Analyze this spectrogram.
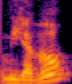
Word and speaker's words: Mirabeau: de eso hablaremos la semana que viene y veremos más más personajes como Mirabó, Mirabeau se escribe así, que era un tipo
